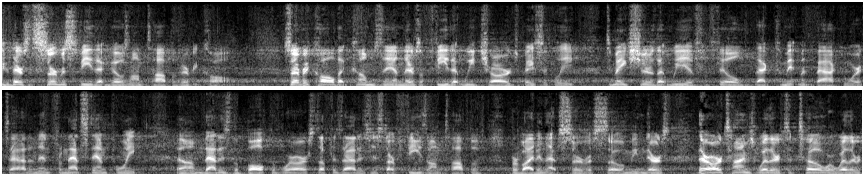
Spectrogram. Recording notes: on the set of FreightWaves LIVE in Chicago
